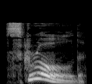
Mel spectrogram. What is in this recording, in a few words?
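"scrolled", British English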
